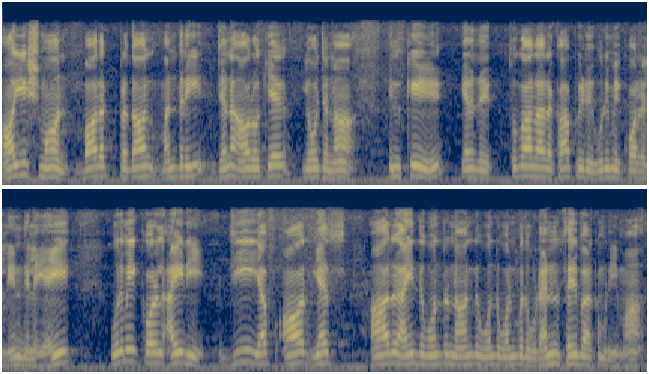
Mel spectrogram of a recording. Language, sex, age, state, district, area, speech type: Tamil, male, 60+, Tamil Nadu, Viluppuram, rural, read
